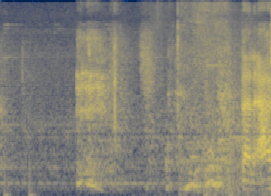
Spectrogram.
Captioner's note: clears Throat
